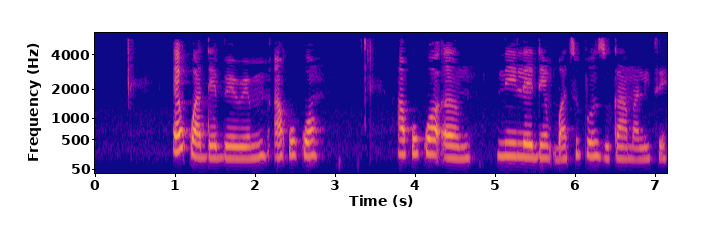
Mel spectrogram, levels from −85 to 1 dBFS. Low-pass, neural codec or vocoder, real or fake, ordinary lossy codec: 5.4 kHz; none; real; MP3, 24 kbps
